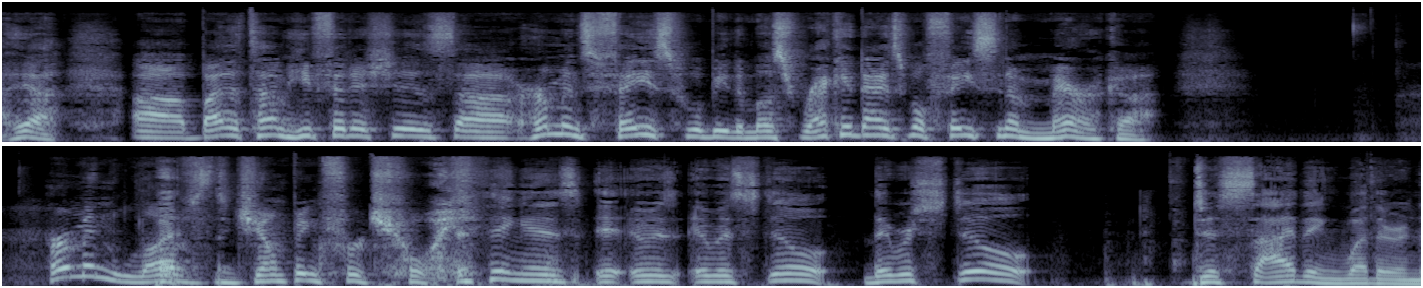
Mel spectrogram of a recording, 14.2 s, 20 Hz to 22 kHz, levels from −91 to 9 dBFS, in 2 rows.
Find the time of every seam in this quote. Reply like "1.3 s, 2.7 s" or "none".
8.2 s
